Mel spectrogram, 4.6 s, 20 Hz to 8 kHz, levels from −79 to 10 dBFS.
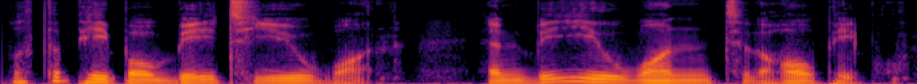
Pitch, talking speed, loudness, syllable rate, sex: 90 Hz, 195 wpm, -18 LUFS, 4.9 syllables/s, male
